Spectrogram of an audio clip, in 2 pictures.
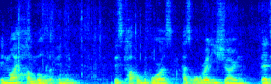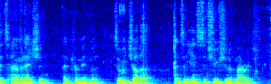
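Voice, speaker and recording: Audible room echo surrounds a man speaking at a moderate pace with medium pitch and ordinary pitch variation. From England via Australia. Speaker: wedding celebrant. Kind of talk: wedding ceremony speech. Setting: wedding ceremony with guests, warm venue. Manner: formal.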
